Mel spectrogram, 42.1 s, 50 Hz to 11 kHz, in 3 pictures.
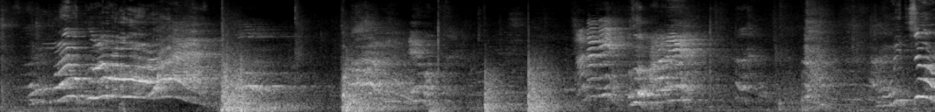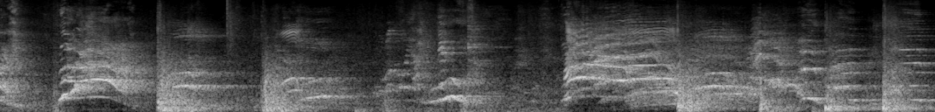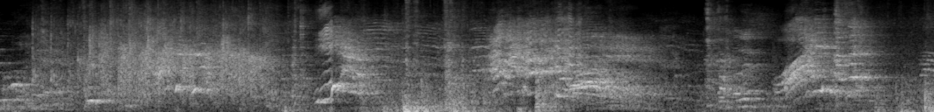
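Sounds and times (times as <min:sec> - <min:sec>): shouts and yells: 0:00.8 - 0:04.2, 0:14.8 - 0:17.2, 0:22.4 - 0:26.9, 0:32.8 - 0:34.0, 0:35.1 - 0:38.0.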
